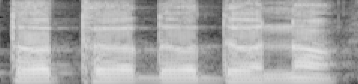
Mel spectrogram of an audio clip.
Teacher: त थ द द न बिल्कुल दंतीय व्यंजन है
